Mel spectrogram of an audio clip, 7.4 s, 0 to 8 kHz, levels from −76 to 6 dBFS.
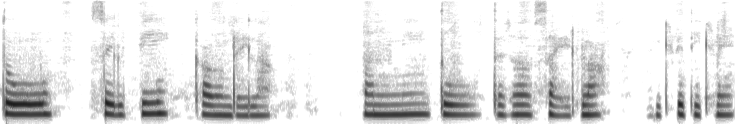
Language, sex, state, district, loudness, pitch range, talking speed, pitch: Marathi, female, Maharashtra, Chandrapur, -17 LUFS, 230-245 Hz, 90 wpm, 235 Hz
